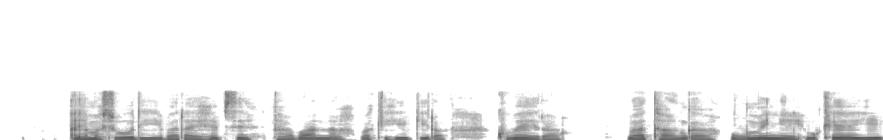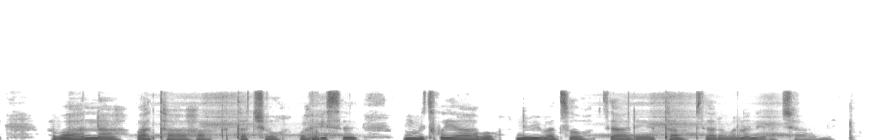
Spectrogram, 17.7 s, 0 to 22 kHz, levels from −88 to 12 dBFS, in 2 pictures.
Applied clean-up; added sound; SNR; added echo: none; Wind; 18 dB; none.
